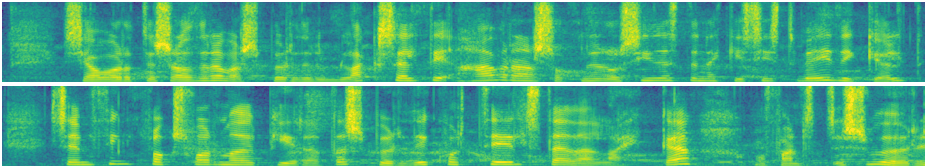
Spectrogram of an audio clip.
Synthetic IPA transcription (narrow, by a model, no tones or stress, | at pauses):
sjaːwaɾɔt̪ʏɾsawθɛɾːavaɾ̥spʏɾðʏɾʏmlaksɛlt̪ɪɦaːvɾansɔwknɪɾɔɣsiːðast̪ɪnɛhcɪsist̪veːjðɪcœlt̪ | sɛmθiŋkflɔksfɔɾmaðʏɾpʰiːɾat̪aspʏɾðɪkʰvɔr̥t̪ʰːɪlst̪aːjðalajhkaɔɣfanst̪svœːɾɪ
